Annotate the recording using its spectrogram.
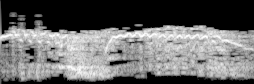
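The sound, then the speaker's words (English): A horse whinnies in one long, shrill, quavering neigh lasting a few seconds, fairly loud, with no talking over it. “We'll get our horses.”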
